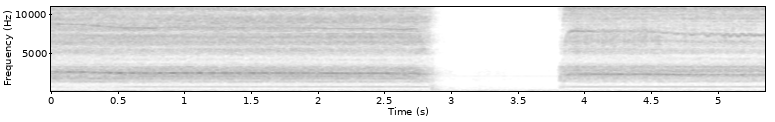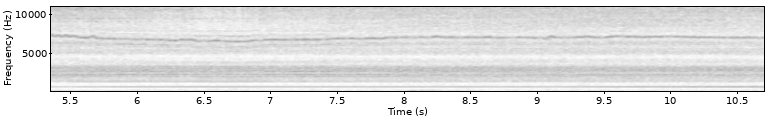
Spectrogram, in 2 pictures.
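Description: Surgical power drill spinning a guide wire through a tissue protection sleeve into a bone model, running with a steady whine. It stops for about a second around three seconds in, then starts again and runs on steadily.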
